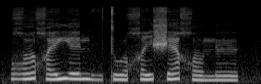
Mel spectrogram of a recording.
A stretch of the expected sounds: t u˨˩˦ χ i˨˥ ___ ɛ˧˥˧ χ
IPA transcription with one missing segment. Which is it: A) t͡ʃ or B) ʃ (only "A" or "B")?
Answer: B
